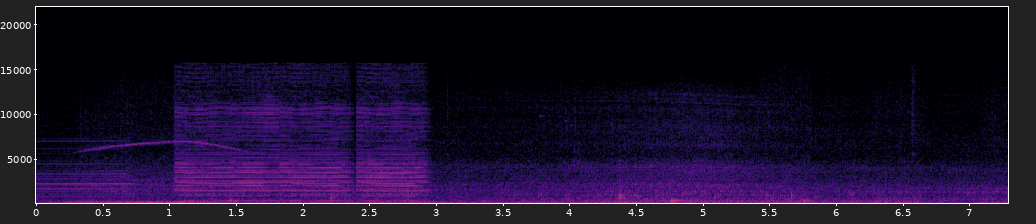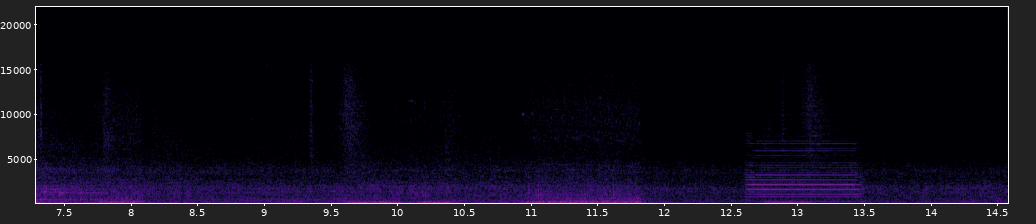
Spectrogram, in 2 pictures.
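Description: A truck's air horn blares in short blasts.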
